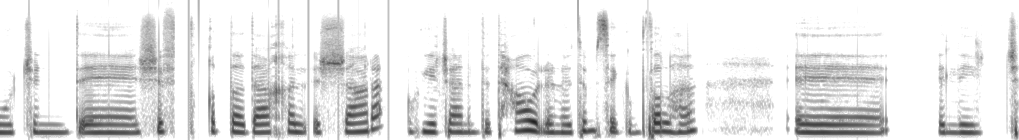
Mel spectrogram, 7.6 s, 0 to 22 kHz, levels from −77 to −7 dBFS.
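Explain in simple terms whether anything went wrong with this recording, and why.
Two pieces of digital equipment were running on separate clocks, disagreeing by roughly 300 parts per million. That mismatch causes word clock ticks: a sharp tick of uneven strength about every 70 milliseconds, around a hundred of them, throughout the speech from 0.15 to 7.64 seconds.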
